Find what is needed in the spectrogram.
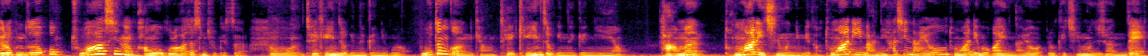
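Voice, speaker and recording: At a very fast pace, a woman speaks at a medium pitch with very wide pitch swings. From Busan, South Korea. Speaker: student YouTuber. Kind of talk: casual Q&A vlog. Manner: halting.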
